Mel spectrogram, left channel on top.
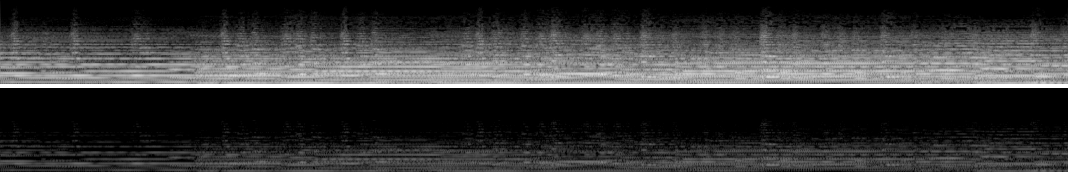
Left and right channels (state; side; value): quieter; right; 29.7 dB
